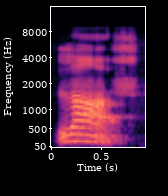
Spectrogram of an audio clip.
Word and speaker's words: laugh: a bird laugh laugh as we know G in the end of the word it's pronounce it f laugh they are laughing laughing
